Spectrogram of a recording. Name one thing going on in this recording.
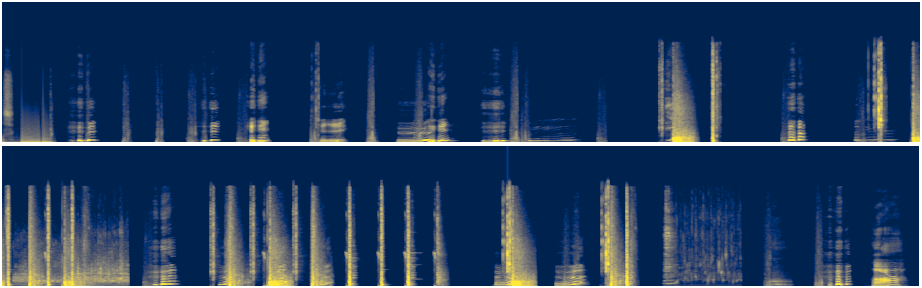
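A young woman talks with animation, close by.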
